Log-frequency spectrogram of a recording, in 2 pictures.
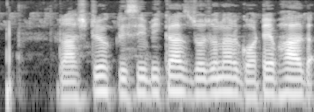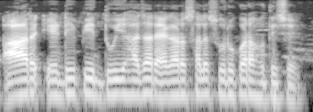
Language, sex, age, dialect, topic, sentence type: Bengali, male, 18-24, Western, agriculture, statement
